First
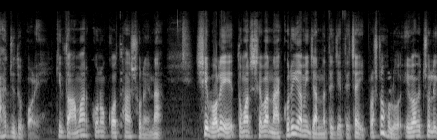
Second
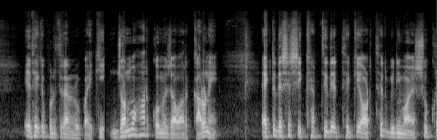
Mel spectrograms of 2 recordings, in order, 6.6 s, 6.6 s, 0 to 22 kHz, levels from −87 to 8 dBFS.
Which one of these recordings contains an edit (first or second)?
second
